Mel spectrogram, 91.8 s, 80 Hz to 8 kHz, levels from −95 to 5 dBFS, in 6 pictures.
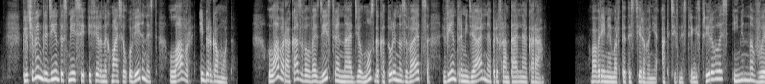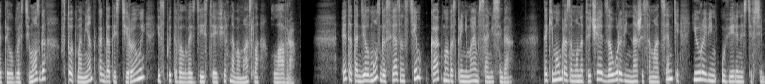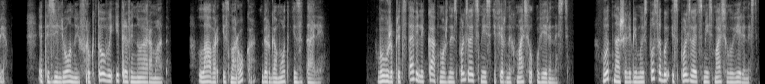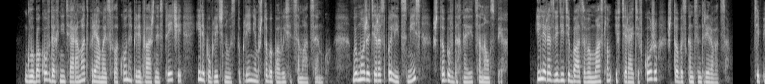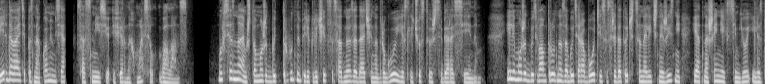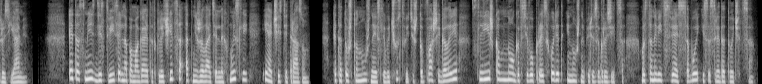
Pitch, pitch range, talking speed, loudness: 185 Hz, 165-215 Hz, 135 wpm, -13 LUFS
